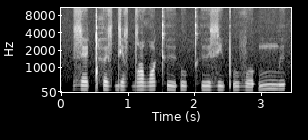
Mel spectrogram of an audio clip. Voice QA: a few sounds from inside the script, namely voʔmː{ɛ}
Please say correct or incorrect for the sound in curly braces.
incorrect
